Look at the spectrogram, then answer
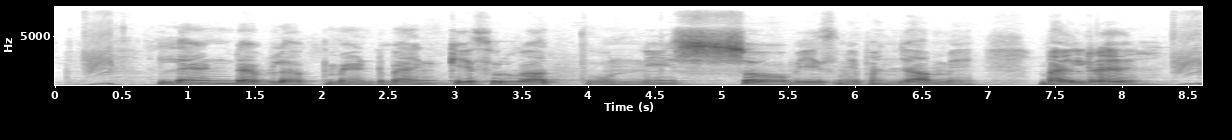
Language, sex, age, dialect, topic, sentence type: Bhojpuri, male, 25-30, Southern / Standard, banking, statement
